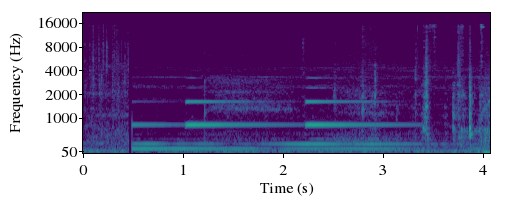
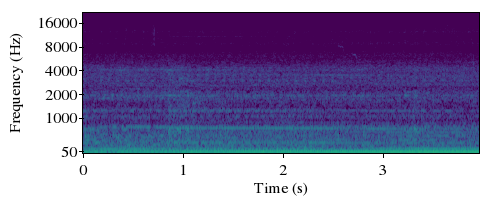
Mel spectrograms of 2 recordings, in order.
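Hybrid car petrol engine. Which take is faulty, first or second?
first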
